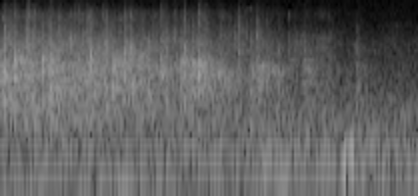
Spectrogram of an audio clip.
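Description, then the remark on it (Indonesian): A church audience claps for God steadily for a couple of seconds, a dense, even patter of many hands that thins slightly toward the end. The applause is fairly soft, with no voices. “Berikan tepuk tangan buat Tuhan, saudara.”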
